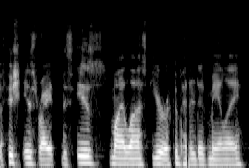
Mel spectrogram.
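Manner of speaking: ordinary delivery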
